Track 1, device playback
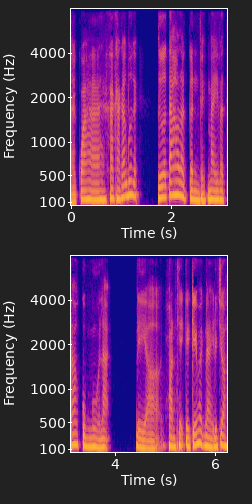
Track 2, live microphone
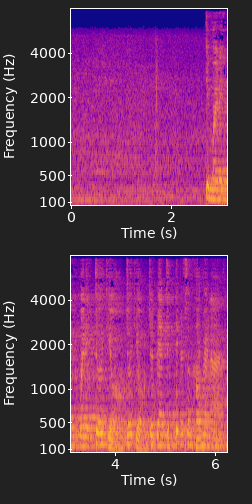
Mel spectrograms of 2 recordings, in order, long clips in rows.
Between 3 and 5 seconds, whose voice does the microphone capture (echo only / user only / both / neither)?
user only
